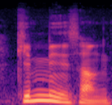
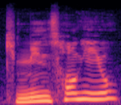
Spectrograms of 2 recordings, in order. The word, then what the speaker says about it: 김민상: 어떤 사람들이 제 이름을 물어보시면 아 이름이 어떻게 되세요? 아, 김민상입니다 라고 하면 김민성이요? 김민송이요?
